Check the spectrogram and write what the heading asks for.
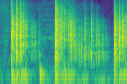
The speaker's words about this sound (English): Grab the dice, let's roll initiative.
